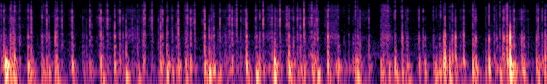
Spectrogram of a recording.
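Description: Long painted nails and fingertips tap and scratch the top of a large, thin, flexible purple translucent plastic protector sheet curved over a binaural microphone like a hollow tunnel. The result is a quiet, steady stream of soft, hollow, low tapping thuds mixed with brighter crinkly scratches, with each tap dying away almost instantly.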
